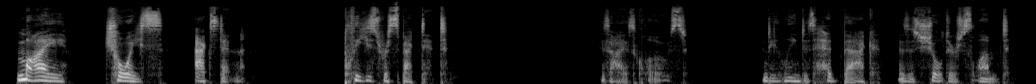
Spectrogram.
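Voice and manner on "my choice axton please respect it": loud, slow, gritty, determined voice. Reading a story aloud, the narrator insisting on her choice: gritty determined tone. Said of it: "I found a grit in my tone".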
